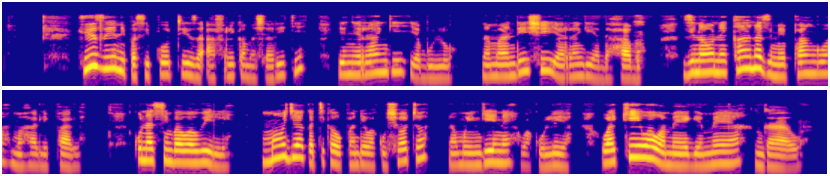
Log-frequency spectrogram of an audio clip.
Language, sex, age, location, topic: Swahili, female, 25-35, Kisumu, government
